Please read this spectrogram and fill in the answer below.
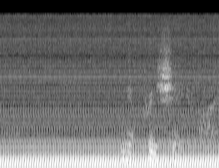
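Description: Steady low electrical mains hum with a stack of evenly spaced overtones, running unchanged under a pause in speech; one word is spoken near the end.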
